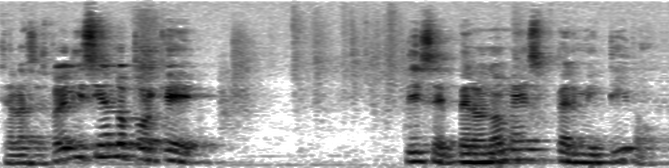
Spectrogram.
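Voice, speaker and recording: In an unhurried, warm and slightly high voice with lively intonation, a pastor preaches to his congregation in a church hall, posing many rhetorical questions. The sermon was captured by a camera or phone in the room, so it sounds echoey with faint noise.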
